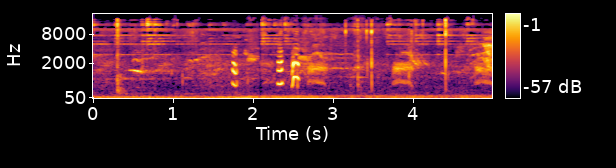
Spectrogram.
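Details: Natural vocalising of an Indian ringneck parakeet: a series of short, sharp harmonic chirps and clicks, bunched around the middle, with faint broadband ticks against a constant low background hum.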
